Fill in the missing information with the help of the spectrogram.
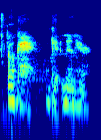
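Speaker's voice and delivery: quick unvoiced whisper. Real, not acted. Squeezes into the shot with a quick whisper. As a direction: slip in with a hushed aside.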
